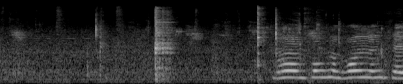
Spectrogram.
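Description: Metal fork and spoon clinking against a ceramic plate during a meal, a few separate sharp clinks, the loudest about halfway through. A voice comes in near the end.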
